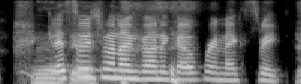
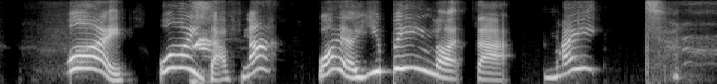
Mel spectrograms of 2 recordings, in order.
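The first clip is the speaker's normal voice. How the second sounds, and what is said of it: Crappy school-play Oliver Twist accent. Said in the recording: “You sound like you're auditioning for Oliver Twist, like a really crappy school play version of it.”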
